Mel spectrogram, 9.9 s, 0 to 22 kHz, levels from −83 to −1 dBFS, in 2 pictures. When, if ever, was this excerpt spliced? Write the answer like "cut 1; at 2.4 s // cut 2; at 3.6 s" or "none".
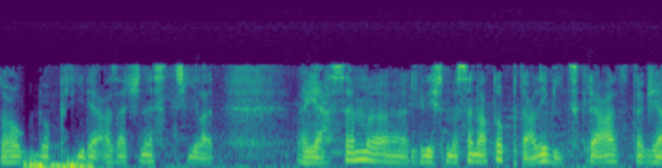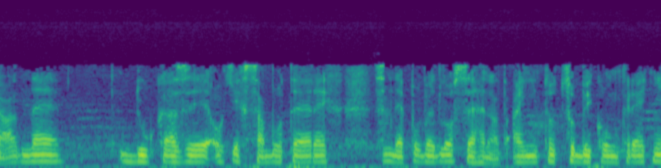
cut 1; at 3.1 s // cut 2; at 4.9 s // cut 3; at 7.8 s

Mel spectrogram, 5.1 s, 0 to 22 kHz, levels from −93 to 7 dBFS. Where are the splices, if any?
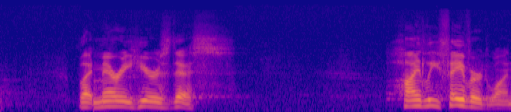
cut 1; at 0.9 s // cut 2; at 3.9 s

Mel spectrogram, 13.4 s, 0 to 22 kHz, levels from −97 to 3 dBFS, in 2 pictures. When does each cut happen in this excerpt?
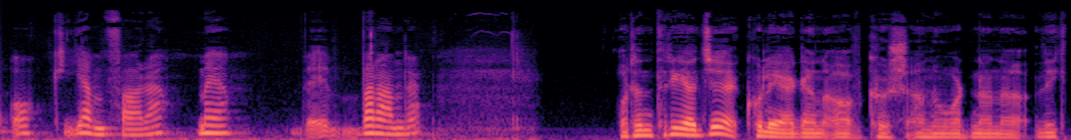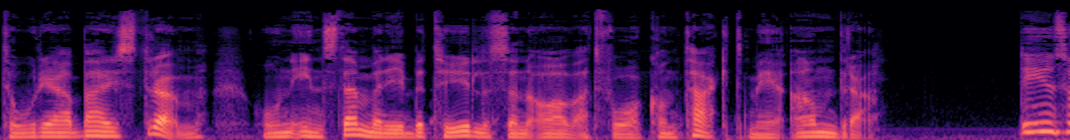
none

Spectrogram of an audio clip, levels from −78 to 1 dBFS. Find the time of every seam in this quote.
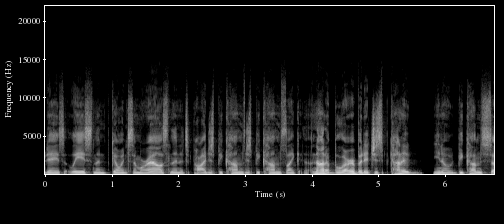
cut 1; at 3.0 s

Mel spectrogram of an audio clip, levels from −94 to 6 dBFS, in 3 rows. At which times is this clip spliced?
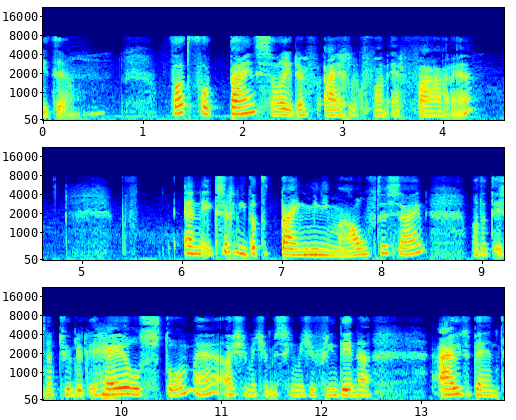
none

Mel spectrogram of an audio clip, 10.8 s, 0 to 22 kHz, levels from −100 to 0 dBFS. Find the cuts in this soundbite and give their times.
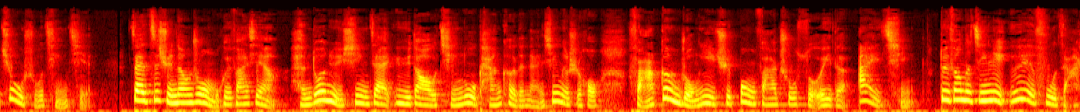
cut 1; at 9.3 s

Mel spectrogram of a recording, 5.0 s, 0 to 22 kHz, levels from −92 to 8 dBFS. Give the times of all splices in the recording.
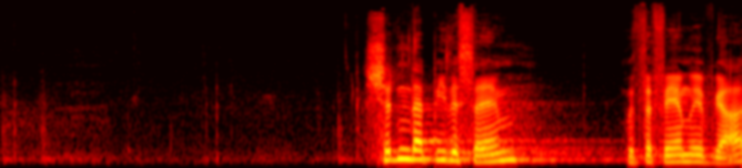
none

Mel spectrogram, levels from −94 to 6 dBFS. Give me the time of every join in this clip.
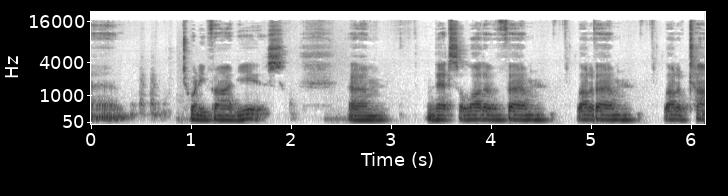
cut 1; at 2.5 s // cut 2; at 5.0 s

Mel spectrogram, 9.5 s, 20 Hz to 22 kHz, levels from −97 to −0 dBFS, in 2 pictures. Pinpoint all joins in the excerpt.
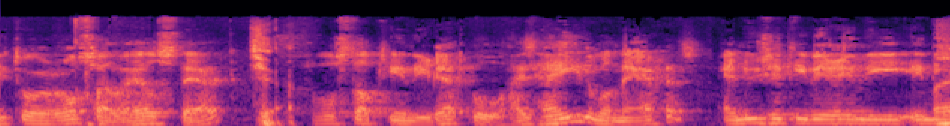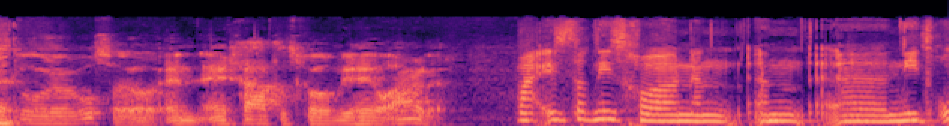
cut 1; at 3.6 s

